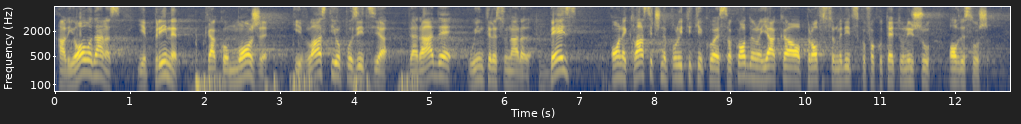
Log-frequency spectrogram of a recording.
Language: Serbian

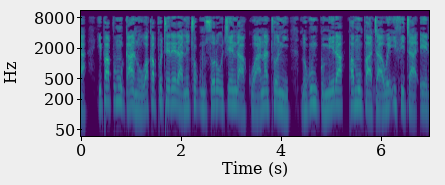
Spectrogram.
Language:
Shona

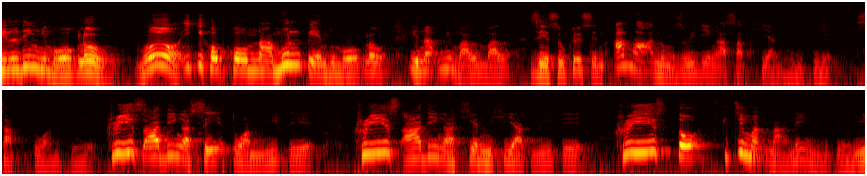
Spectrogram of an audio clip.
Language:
Thai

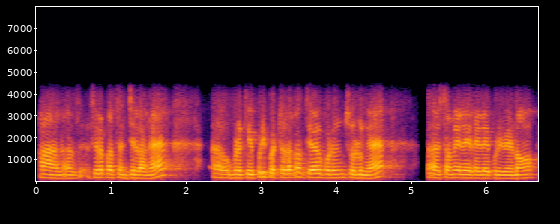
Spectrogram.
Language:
Tamil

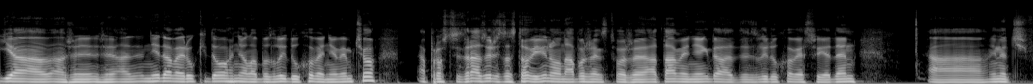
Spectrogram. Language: Slovak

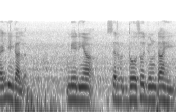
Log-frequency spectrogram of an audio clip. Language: Punjabi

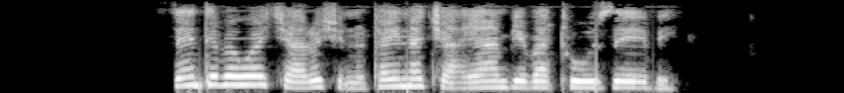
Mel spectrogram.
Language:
Ganda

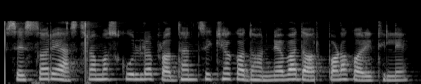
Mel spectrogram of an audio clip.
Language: Odia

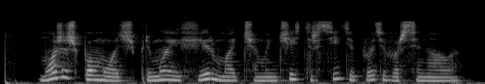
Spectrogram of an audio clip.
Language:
Russian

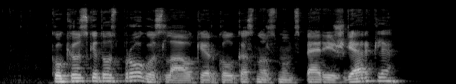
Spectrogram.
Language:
Lithuanian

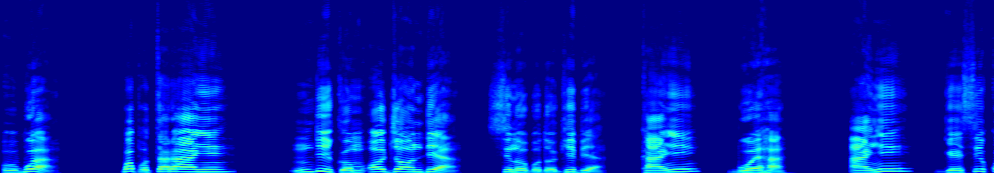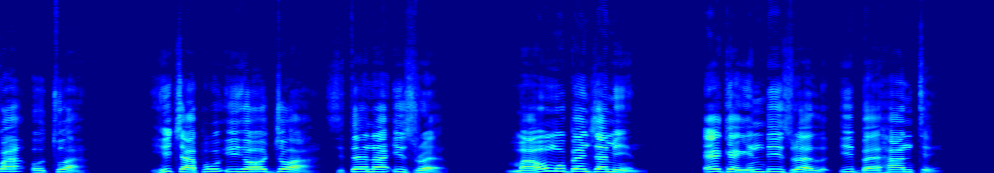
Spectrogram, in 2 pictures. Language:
Igbo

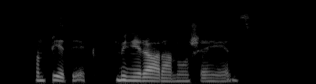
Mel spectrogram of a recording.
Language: Latvian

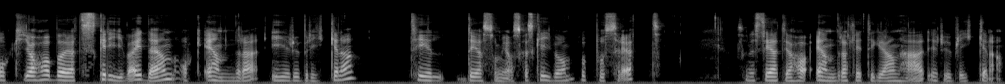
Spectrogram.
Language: Swedish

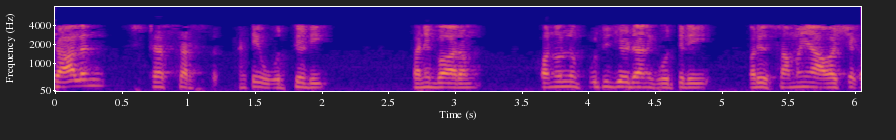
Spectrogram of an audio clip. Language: Telugu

